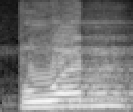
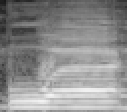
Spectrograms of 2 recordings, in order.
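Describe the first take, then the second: First: The word ends with a short vowel and n. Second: The word ends with a vowel held two beats. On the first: The reading continues without stopping. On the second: The reader stops at this word.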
